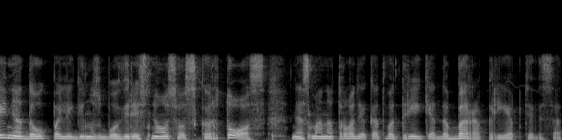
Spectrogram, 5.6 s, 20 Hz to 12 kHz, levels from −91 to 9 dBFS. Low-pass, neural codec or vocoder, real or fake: 7.2 kHz; none; real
